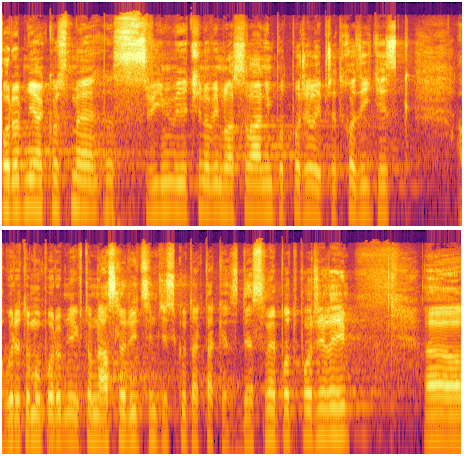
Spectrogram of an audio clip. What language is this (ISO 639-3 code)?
ces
